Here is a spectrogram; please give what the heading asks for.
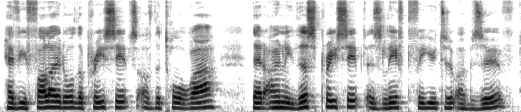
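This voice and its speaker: A man's voice: fairly high pitch, fairly even intonation, measured pace, dark tone. A man reading the lines of a grieving, defiant mother of seven sons in a story told aloud. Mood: indignant. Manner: pleading then defiant, read aloud.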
